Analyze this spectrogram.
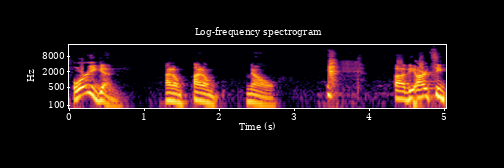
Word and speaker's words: Oregon: Also, Oregon is pronounced Oregon.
